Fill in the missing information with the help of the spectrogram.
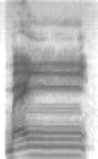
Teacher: Bunyinya mai 2 harakah. Ingat, 2 harakah, bukan lama. Mai kita panjang tak boleh, 2 harakah saja supaya bunyinya sedap sikit. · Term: gunnah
